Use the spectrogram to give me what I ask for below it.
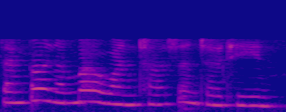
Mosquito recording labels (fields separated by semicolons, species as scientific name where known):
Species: no mosquito; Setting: cup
